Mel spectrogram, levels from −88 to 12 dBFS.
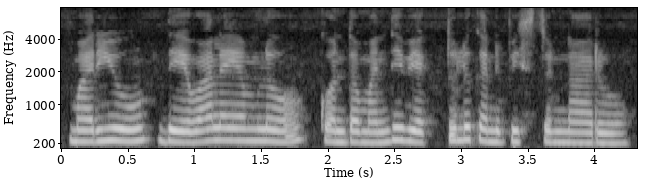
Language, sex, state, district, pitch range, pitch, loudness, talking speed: Telugu, female, Telangana, Hyderabad, 220-245 Hz, 230 Hz, -13 LUFS, 70 wpm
